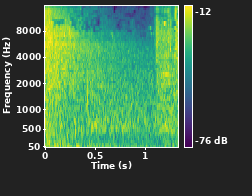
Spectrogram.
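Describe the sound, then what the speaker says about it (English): Dense, continuous roar of rapid minigun fire in Fortnite, a sustained buzzing burst lasting over a second with no distinct gaps, fairly loud against the game's background. "Shots through. Minigun"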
